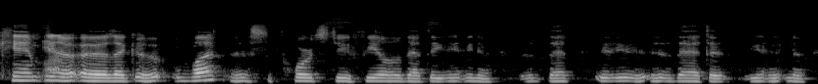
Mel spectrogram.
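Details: Stuttering in an adult man who says he is a person who stutters, with repeated part-word repetitions ("a a a a").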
